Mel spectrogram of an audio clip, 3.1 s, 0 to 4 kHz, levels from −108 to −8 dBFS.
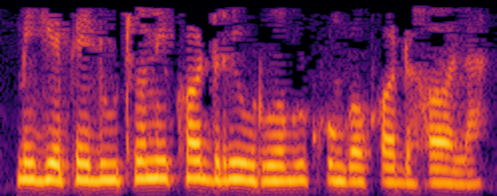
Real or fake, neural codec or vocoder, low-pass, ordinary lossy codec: fake; codec, 24 kHz, 6 kbps, HILCodec; 3.6 kHz; MP3, 16 kbps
